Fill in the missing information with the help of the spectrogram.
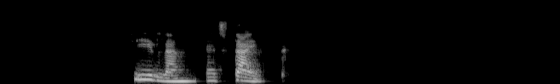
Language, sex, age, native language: Icelandic, female, 70-79, Icelandic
